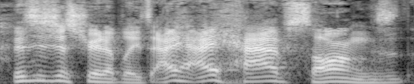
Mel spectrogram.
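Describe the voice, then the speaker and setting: Casual male co-host, thirties, native Spanish speaker; quick, bright delivery, joking storyteller, dry close mic. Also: on the high side, dry recording. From New York. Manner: storytelling, joking, animated retelling. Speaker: podcast co-host. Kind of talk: casual chat.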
